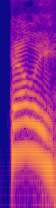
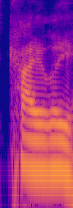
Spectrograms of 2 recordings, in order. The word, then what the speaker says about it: Kylie: Kelly Hanner pitched all 7 innings for the win. And I believe I said it wrong because I think it's Kylie Hanner.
